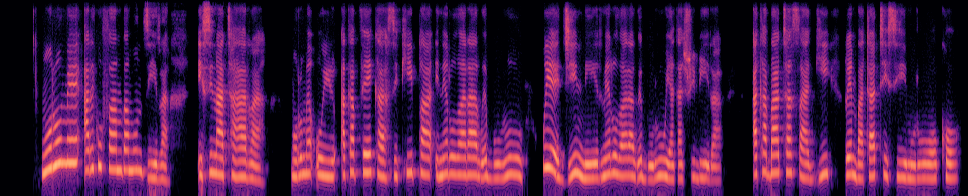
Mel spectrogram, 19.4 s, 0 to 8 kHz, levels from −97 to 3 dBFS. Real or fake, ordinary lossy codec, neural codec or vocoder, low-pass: fake; Opus, 24 kbps; codec, 16 kHz, 4 kbps, X-Codec, HuBERT features, trained on LibriSpeech; 7.2 kHz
